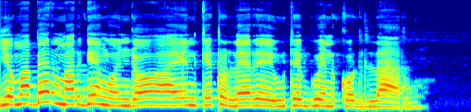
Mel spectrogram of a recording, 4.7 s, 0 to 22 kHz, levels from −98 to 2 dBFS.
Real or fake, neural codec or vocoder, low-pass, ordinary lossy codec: real; none; none; none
